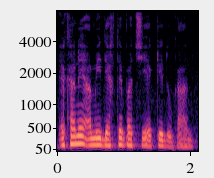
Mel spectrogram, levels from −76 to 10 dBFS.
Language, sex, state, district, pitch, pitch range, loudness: Bengali, male, Assam, Hailakandi, 130 Hz, 125-140 Hz, -14 LUFS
